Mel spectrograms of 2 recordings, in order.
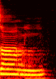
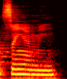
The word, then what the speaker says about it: Zani: I should say her name is Zani, not Zanny.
